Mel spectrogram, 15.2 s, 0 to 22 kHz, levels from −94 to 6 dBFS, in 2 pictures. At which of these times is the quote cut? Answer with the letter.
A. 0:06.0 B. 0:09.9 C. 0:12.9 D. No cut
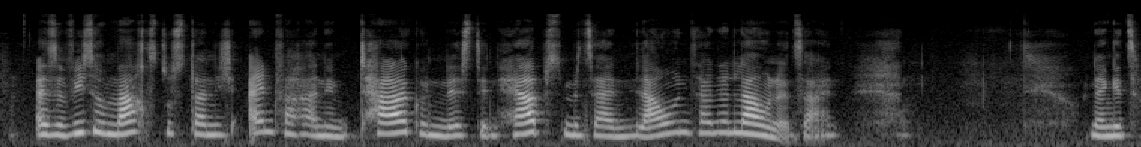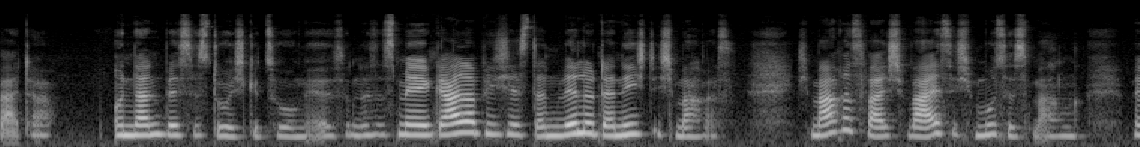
A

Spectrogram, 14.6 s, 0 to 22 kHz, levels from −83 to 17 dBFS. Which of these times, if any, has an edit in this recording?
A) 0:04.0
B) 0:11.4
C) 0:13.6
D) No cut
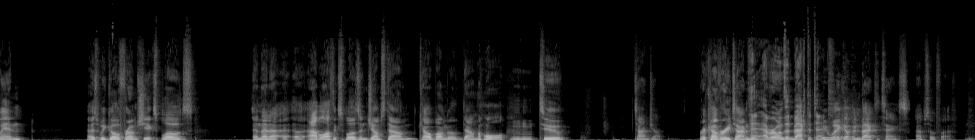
C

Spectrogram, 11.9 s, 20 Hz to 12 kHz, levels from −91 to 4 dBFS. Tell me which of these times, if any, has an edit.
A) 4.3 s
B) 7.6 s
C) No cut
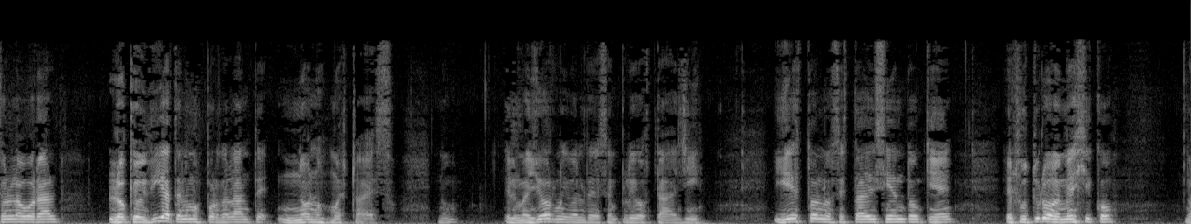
A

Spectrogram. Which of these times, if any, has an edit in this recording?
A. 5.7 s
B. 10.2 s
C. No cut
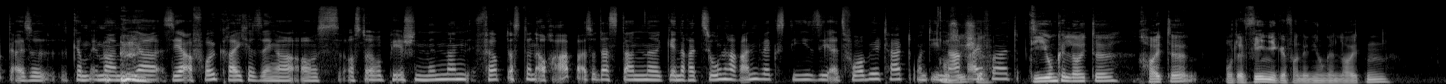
B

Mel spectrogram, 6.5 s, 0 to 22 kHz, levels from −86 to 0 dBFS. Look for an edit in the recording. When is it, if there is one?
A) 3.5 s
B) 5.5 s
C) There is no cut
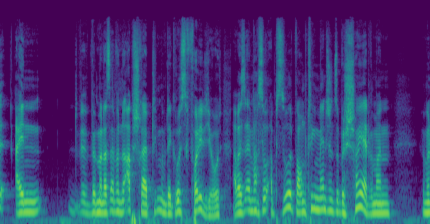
A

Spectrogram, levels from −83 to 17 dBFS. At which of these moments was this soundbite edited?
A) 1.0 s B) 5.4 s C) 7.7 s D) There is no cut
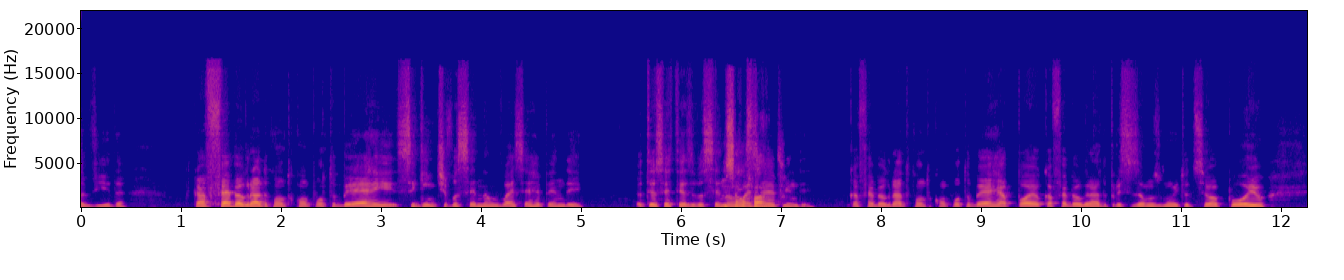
C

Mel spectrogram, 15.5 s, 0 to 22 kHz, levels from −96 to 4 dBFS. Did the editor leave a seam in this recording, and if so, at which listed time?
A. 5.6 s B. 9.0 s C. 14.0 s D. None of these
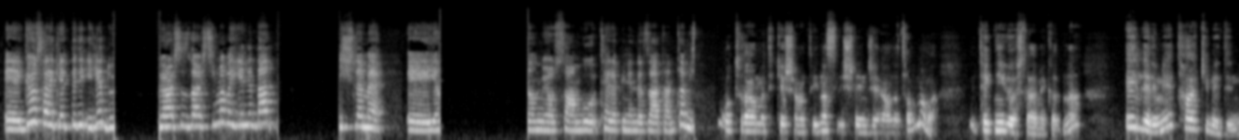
B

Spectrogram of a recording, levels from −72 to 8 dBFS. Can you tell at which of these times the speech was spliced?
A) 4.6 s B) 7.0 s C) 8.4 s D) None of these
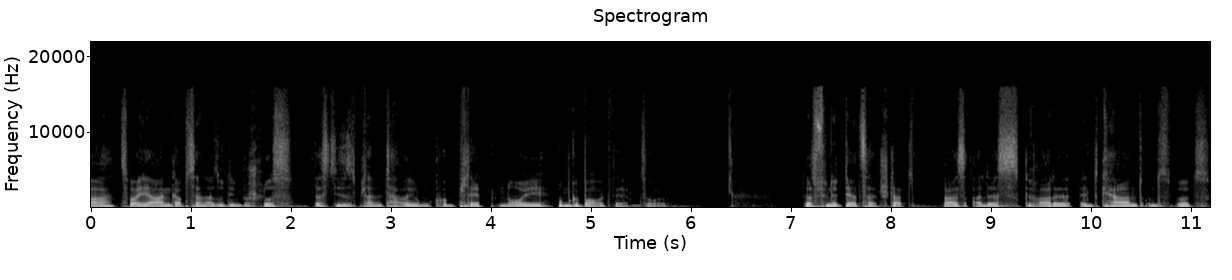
A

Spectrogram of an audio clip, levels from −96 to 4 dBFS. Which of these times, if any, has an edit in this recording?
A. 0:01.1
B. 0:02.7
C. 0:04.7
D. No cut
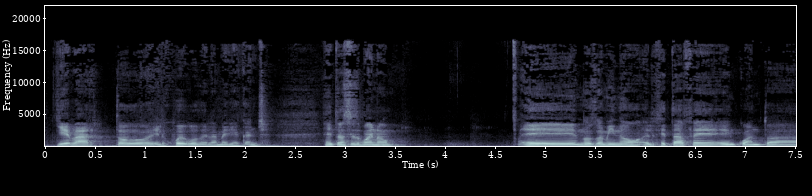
A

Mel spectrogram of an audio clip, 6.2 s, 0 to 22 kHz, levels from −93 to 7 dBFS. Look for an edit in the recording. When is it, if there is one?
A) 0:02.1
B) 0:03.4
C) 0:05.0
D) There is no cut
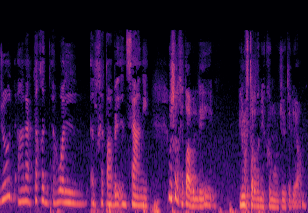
B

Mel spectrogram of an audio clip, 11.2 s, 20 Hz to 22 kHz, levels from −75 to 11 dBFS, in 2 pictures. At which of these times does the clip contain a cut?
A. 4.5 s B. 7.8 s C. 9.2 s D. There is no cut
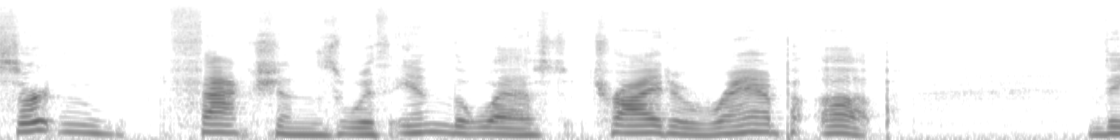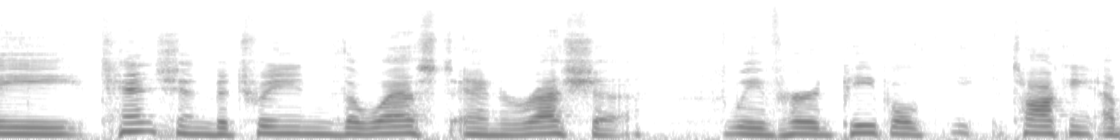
C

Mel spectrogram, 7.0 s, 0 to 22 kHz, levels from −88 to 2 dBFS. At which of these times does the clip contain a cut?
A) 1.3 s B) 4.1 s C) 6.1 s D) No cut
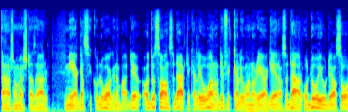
A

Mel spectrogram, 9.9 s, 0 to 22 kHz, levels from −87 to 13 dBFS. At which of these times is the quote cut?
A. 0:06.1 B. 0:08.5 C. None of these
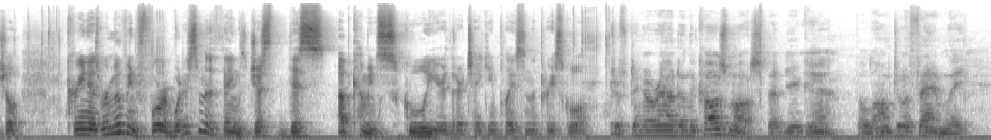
A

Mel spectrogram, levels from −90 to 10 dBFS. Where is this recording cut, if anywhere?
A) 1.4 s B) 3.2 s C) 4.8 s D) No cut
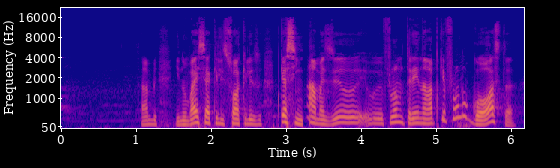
B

